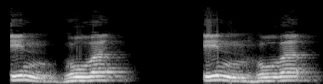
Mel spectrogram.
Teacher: یہاں پر نون ساکن ہے اور اس کے بعد حروف حلقی جو ہے ہا ہے تو اس وجہ سے یہاں پر غنہ نہیں کریں گے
